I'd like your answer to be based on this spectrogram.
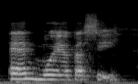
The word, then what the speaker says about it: Ann Moir-Bussy: I always say your name wrong. Um, can you say it, Anne, real quick for me? Ann Moir-Bussy.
